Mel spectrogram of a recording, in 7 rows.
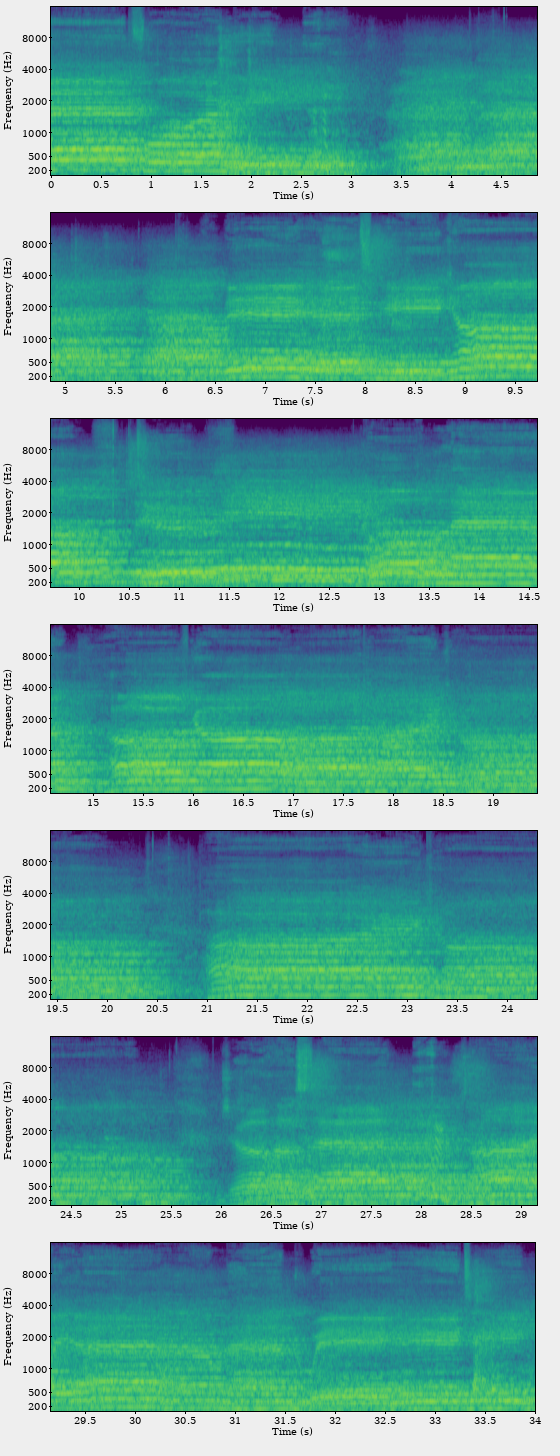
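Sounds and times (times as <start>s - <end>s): congregation singing a hymn: 0.0s - 34.0s.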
